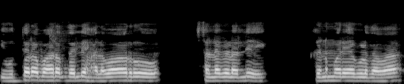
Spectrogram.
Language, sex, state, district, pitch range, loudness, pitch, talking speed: Kannada, male, Karnataka, Bijapur, 170-180 Hz, -14 LUFS, 175 Hz, 105 wpm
